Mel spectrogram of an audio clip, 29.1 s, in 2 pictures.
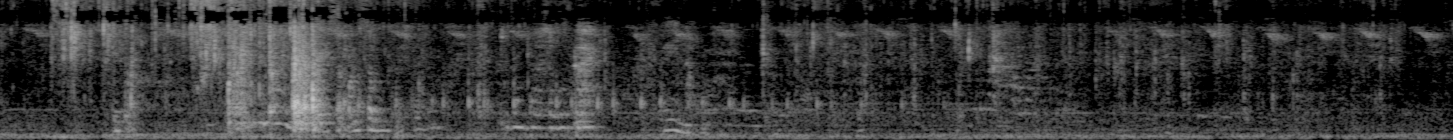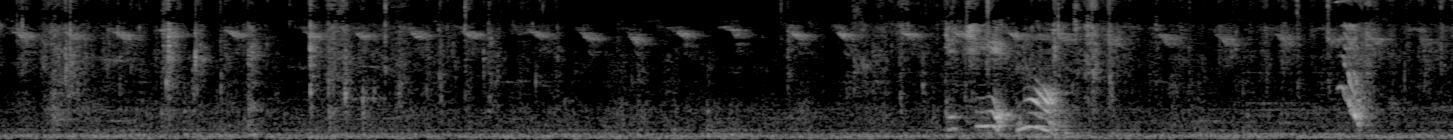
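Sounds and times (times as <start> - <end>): water splashing: 0.0 - 4.4
wet rubbing of dog fur: 0.0 - 20.3, 22.3 - 29.0.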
